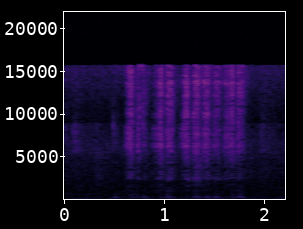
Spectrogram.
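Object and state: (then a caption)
Colored pencil shading on a paper sheet. A dark green wooden colored pencil shades a leaf on a flat printed paper coloring sheet lying on a table, its tip moving in repeated short rubbing strokes. The strokes make quiet, bright, papery scratching that fades into a faint hiss at the start and end.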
